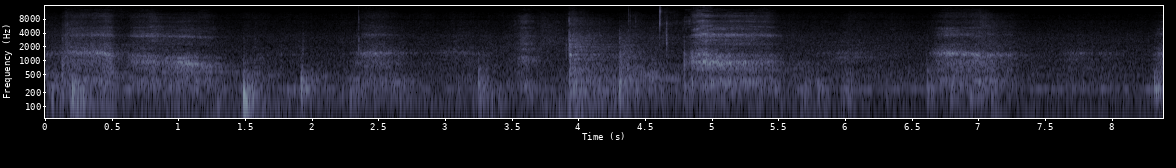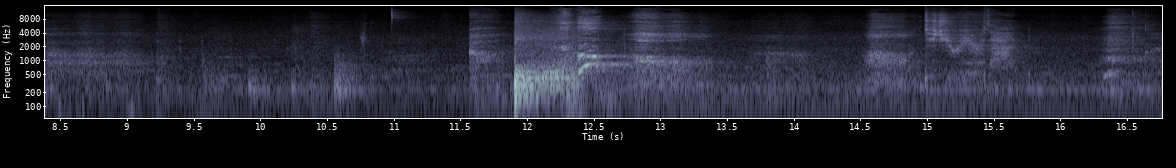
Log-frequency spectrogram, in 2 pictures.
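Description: Hushed human vocal sounds: whispering and breathing, with a louder voiced sound that slides in pitch about twelve seconds in.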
